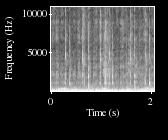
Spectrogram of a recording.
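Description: Faint scattered clicks and taps of a stylus on a pen tablet as words are hand-written, over a faint low steady hum.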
